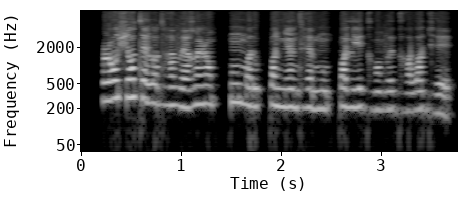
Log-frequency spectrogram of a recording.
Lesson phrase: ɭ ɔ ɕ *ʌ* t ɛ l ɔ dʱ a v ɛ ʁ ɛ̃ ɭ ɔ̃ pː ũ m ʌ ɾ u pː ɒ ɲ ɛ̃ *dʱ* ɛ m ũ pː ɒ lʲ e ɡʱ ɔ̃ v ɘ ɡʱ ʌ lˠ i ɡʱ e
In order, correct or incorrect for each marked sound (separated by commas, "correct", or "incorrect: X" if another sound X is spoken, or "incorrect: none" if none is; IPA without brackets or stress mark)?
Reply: incorrect: ɒ, correct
